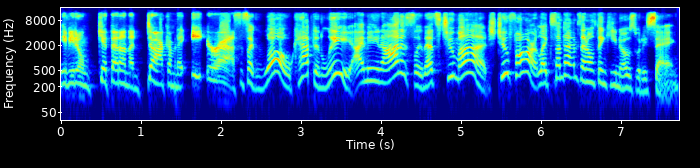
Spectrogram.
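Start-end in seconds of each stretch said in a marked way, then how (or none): 0.0-2.3 menacing delivery with real grit. Describing how Captain Lee talks, the speaker quotes him: gritty Captain Lee impression. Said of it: "it's real gritty".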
